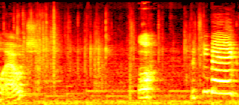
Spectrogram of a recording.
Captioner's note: crinkling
